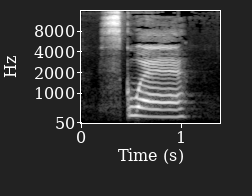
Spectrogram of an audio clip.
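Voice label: "square", British English; PictureDictionary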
